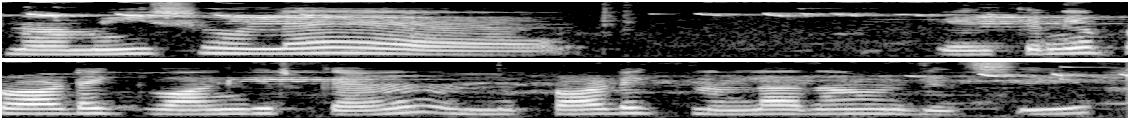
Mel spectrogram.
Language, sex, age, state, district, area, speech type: Tamil, female, 18-30, Tamil Nadu, Nagapattinam, rural, spontaneous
